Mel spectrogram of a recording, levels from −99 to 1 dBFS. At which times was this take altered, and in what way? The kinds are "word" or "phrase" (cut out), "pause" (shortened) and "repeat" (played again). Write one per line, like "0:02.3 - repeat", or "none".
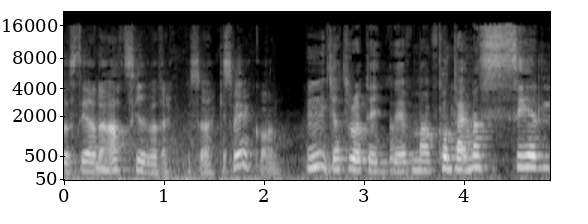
0:01.0 - word
0:01.6 - word
0:03.3 - word
0:03.7 - word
